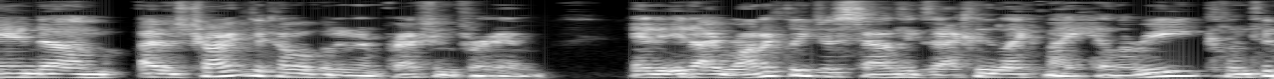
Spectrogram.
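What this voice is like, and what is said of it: Usual voice. Nothing is said of it.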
